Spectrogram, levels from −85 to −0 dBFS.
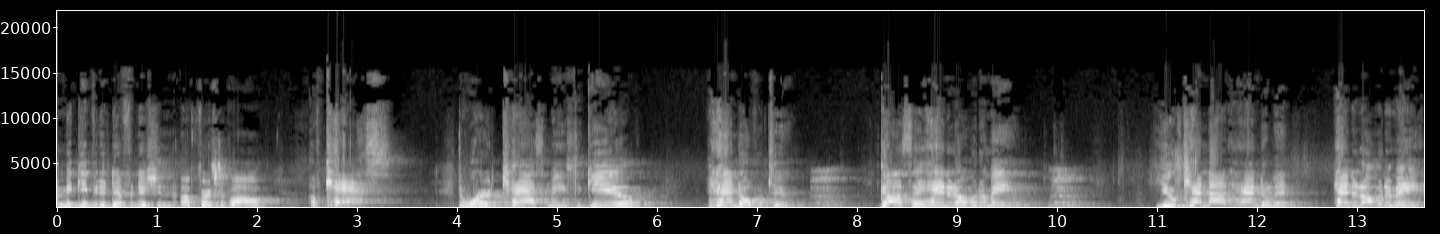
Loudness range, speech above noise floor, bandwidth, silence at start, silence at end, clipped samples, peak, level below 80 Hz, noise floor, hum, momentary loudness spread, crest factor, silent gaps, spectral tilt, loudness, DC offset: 2 LU; 29 dB; 16 kHz; 0 s; 0 s; under 0.1%; 0 dBFS; -58 dBFS; -43 dBFS; none; 17 LU; 14 dB; none; -3 dB/octave; -13 LUFS; under 0.1%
